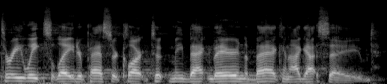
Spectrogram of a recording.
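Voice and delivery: ordinary talk, nothing marked

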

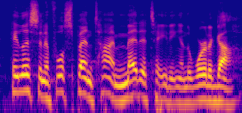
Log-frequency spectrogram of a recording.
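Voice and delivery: ordinary talk

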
